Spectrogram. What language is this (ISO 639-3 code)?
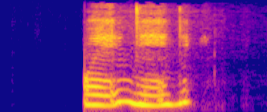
zho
